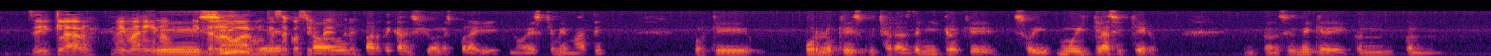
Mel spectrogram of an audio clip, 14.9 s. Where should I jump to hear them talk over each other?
1.5 s

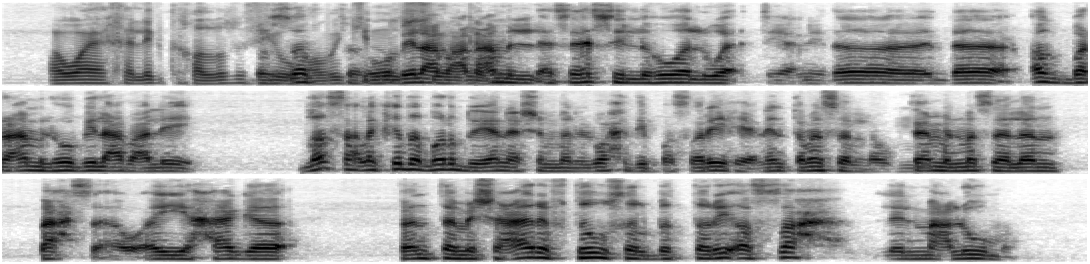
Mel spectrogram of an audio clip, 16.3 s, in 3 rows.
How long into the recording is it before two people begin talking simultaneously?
1.3 s

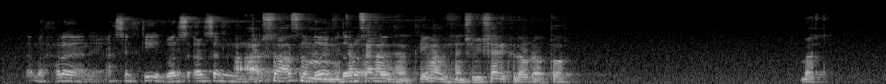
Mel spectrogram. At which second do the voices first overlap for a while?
2.3 s

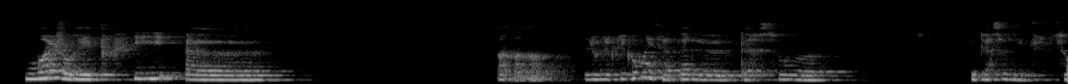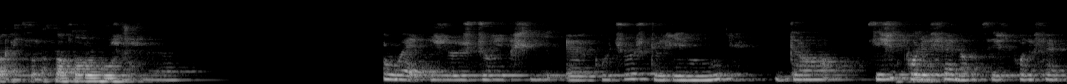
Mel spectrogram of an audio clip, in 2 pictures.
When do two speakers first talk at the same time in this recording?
10.7 s

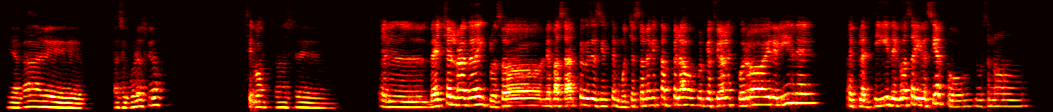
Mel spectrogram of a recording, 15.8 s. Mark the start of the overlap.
none

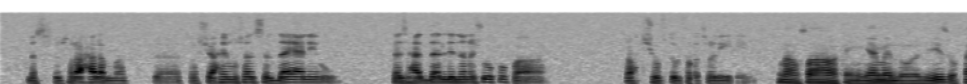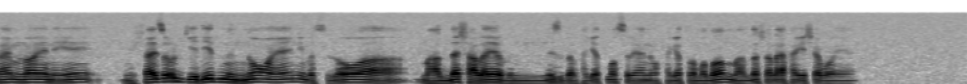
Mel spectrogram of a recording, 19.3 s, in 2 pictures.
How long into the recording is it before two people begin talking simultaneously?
none

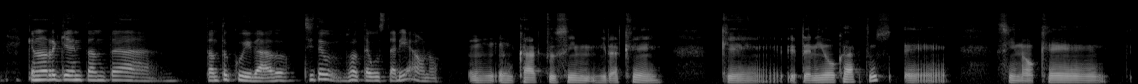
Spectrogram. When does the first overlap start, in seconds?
none

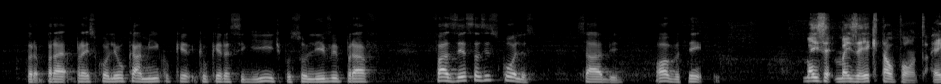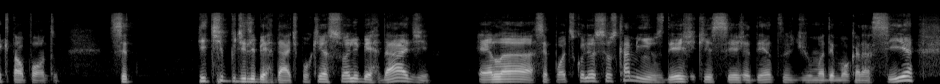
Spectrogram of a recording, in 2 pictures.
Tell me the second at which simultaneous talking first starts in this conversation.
none

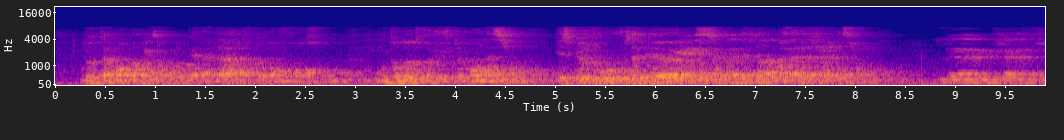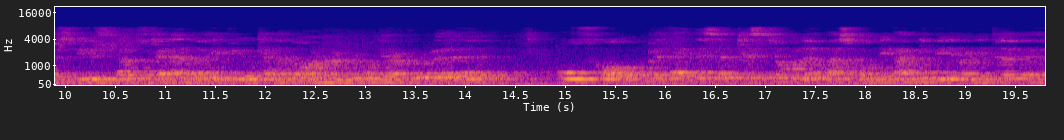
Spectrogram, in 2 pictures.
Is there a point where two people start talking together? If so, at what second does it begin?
6.0 s

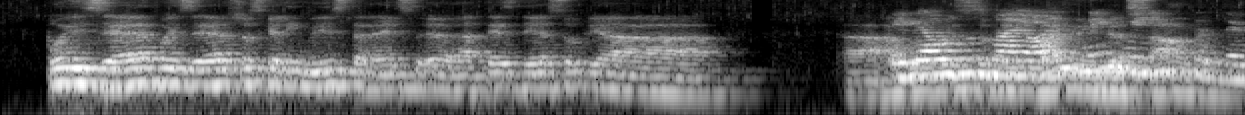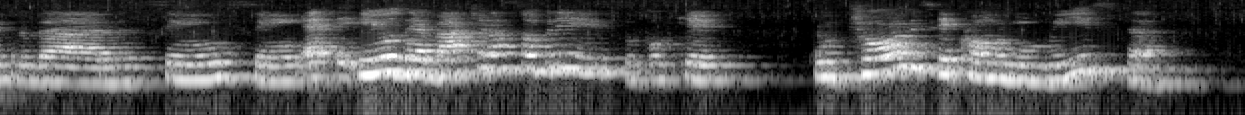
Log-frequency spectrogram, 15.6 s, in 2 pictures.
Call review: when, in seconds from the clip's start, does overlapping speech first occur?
5.5 s

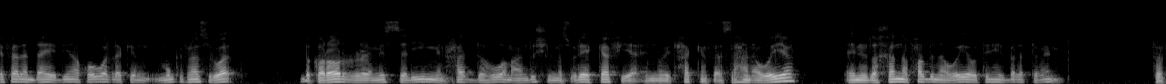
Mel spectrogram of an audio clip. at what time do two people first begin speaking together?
none

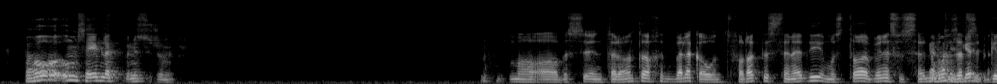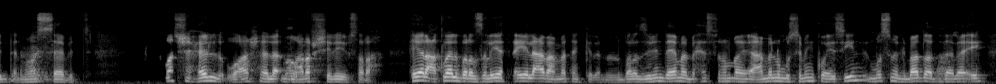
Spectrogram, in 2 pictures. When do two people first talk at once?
9.3 s

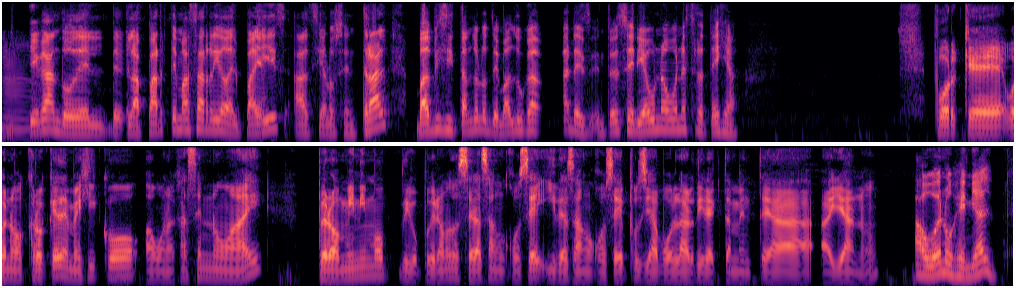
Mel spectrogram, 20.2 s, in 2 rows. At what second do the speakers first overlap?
none

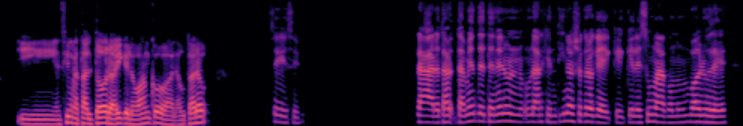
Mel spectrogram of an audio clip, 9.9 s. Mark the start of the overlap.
none

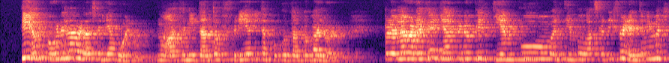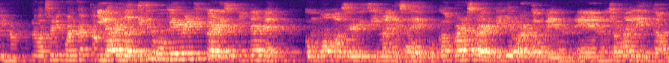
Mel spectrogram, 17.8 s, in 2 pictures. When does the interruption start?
none

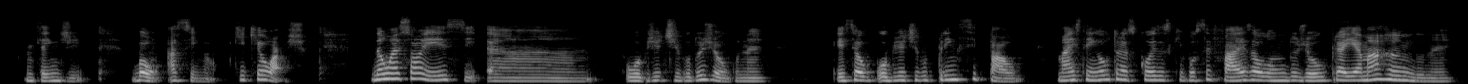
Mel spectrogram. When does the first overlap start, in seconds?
none

